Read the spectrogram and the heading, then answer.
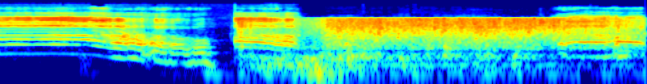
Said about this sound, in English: Suddenly, there's a splash.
